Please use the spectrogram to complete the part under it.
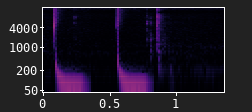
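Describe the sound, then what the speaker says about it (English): Two punchy electronic kick drum hits, evenly spaced, each with a deep booming low end, followed by a brief lighter tap. "and then the kick drum"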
